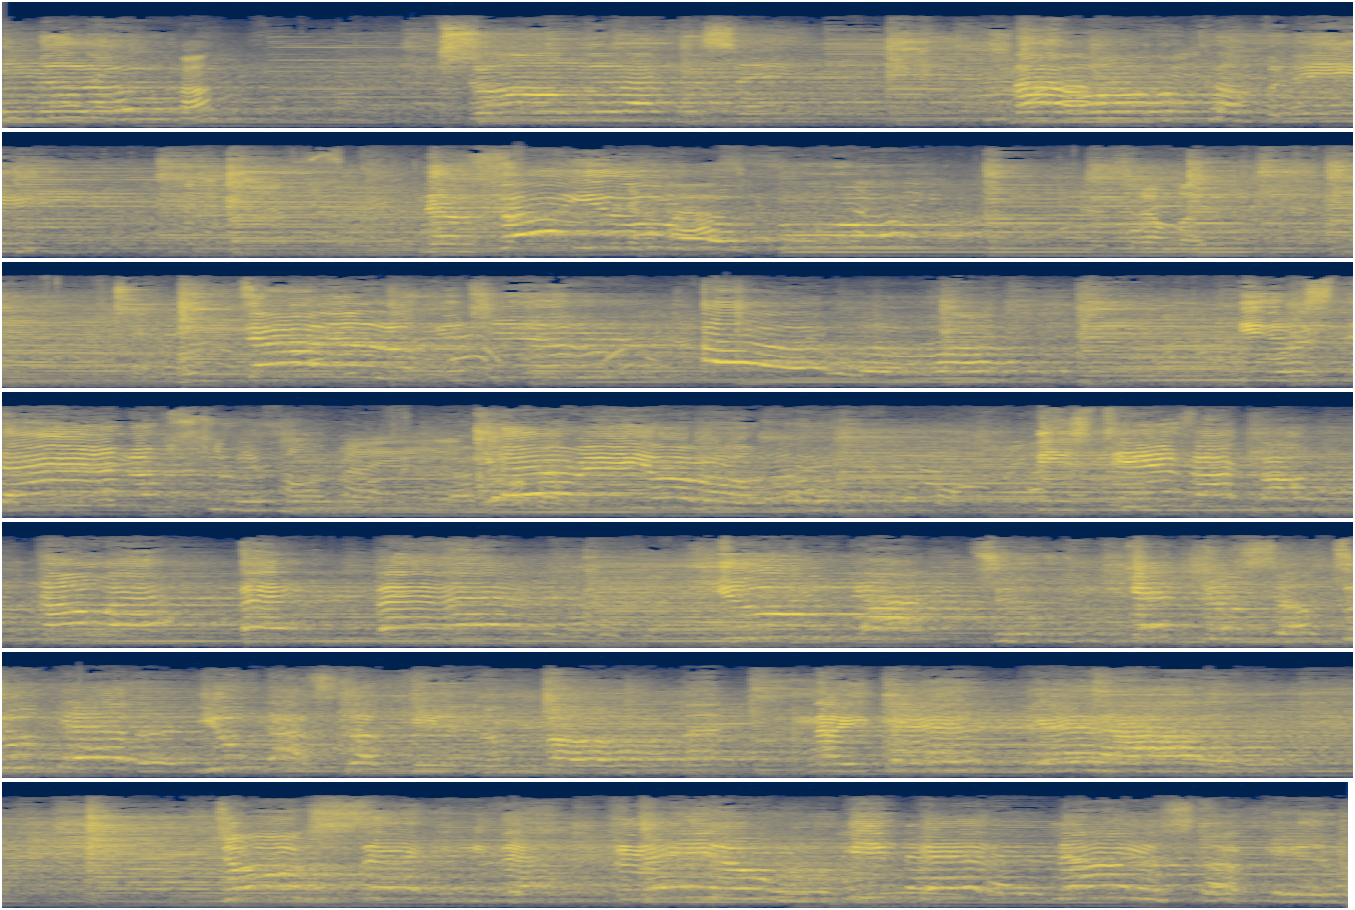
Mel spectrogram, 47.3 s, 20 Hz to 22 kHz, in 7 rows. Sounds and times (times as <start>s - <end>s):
Male singing: 0.0s - 1.1s, 2.2s - 4.1s, 4.8s - 7.4s, 8.8s - 11.6s, 14.4s - 18.9s, 19.6s - 40.3s, 41.6s - 47.2s
Music: 0.0s - 47.2s
Speech: 0.7s - 1.1s, 12.3s - 12.9s, 21.0s - 26.8s.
